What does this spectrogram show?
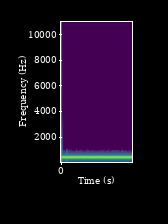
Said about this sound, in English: And so a standard gets established from the French Conservatory at 435 cycles per second. Which sounds like this.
